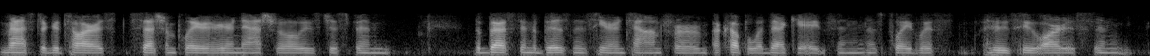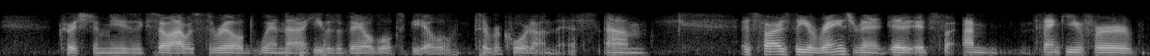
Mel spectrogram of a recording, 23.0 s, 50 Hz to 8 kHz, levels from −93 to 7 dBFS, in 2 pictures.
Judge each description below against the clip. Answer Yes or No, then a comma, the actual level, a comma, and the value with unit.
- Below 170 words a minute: Yes, average, 160 wpm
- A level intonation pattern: Yes, narrow, 1.3 semitones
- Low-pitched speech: Yes, low, 115 Hz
